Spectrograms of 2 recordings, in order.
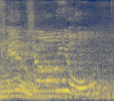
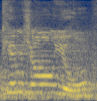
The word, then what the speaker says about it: Kim Jong-un: Kim Jong-un. That's how you say it? – Kim Jong-un. – I'm like Mr. Lee right now. Little Kim Jong-un gonna come to Drink Champs.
